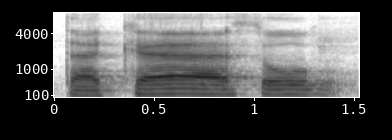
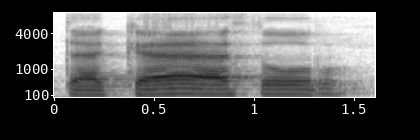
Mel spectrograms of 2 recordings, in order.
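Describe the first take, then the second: No difference in how they are said.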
